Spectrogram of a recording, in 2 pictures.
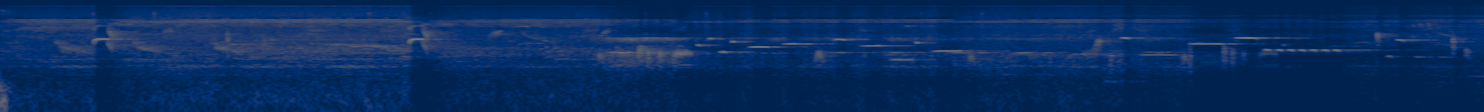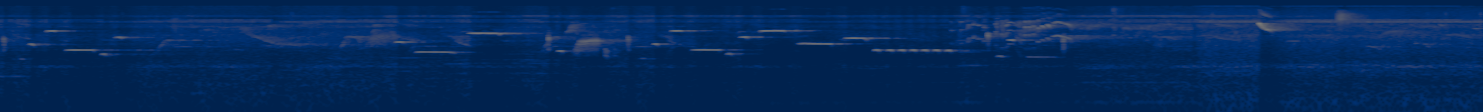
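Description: Several rainforest birds calling, a run of short whistled notes and quick glides, some repeated in quick stutters, over a steady high-pitched hum.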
